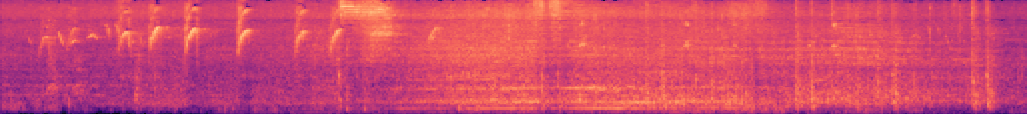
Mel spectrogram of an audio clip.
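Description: A Jōshin Electric Railway electric train rolling past close by through the passing loop: a string of short high chirps over the first few seconds, then a loud rumble with a steady motor hum that peaks midway, and a few sharp clicks of wheels over rail joints near the end.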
